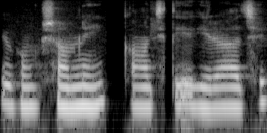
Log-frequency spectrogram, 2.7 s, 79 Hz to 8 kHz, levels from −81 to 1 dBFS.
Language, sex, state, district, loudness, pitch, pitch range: Bengali, female, West Bengal, Malda, -18 LUFS, 195 Hz, 190-210 Hz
